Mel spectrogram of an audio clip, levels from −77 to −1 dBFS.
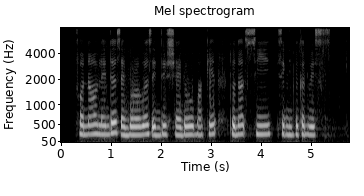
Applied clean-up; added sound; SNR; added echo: neural separator model SepFormer DNS4.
